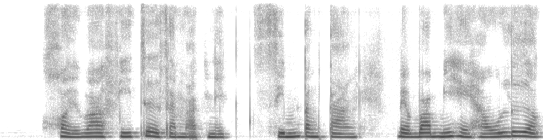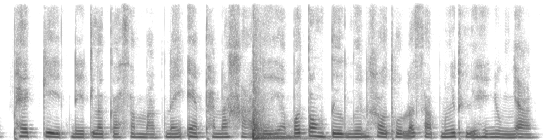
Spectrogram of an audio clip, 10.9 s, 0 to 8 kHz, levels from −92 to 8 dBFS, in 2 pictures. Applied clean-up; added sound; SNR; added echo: none; Thump, thud; 3 dB; none.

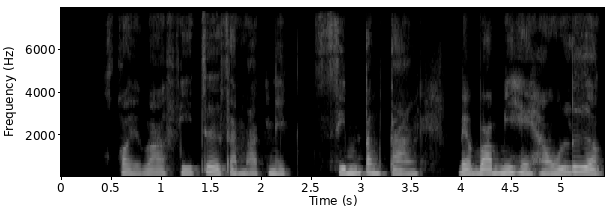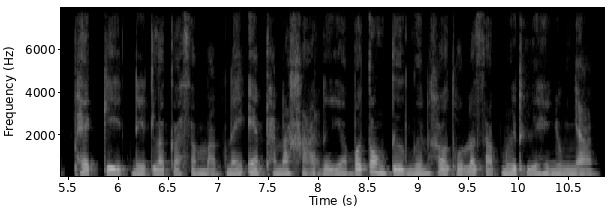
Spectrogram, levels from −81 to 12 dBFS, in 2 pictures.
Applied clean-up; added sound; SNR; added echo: neural mask model DeepFilterNet 3.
